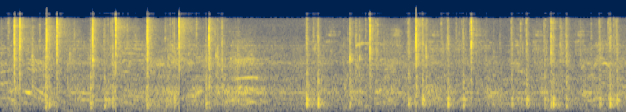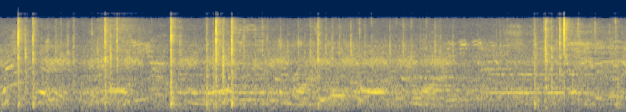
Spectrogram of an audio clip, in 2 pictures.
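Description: Energetic game music plays throughout.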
